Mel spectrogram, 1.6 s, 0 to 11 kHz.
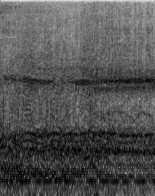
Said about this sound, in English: you sure you want this 1991 Plymouth Acclaim? I mean, honk the horn real quick again.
